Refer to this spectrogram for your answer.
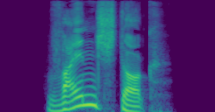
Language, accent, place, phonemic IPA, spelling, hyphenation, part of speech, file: German, Germany, Berlin, /ˈvaɪ̯nˌʃtɔk/, Weinstock, Wein‧stock, noun, De-Weinstock.ogg
- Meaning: grapevine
